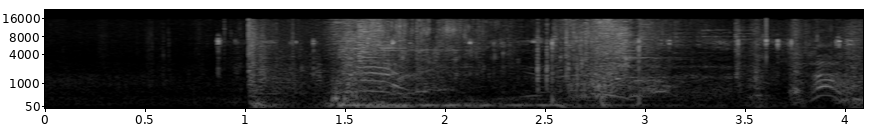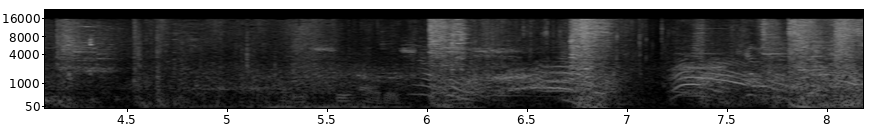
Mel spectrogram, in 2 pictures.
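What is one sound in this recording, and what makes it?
Blades clash and strike loudly in a fight.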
